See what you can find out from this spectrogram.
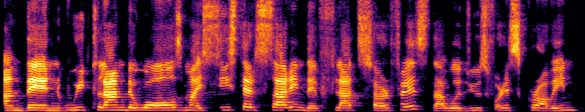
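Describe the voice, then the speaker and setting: Lady telling her story real slow, kinda high voice, thoughtful. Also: level tone. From Colombia. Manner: slow, reflective, with soft laughs and pauses. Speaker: guest. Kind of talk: personal storytelling in an interview.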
